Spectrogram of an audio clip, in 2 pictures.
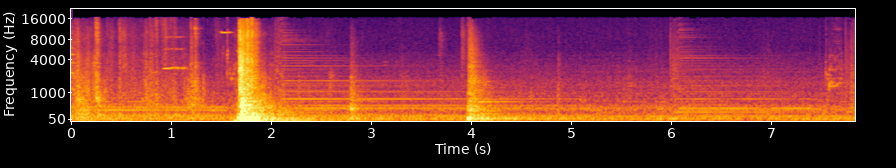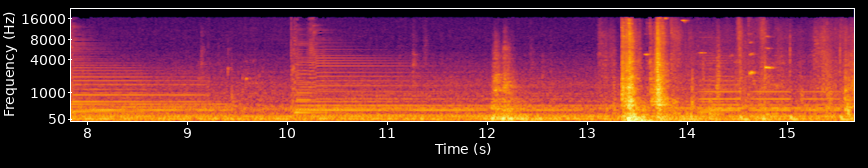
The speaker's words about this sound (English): I forgot to close the lid on the washing machine.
